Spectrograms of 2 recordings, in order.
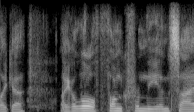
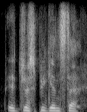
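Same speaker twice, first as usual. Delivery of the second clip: usual speaking voice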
